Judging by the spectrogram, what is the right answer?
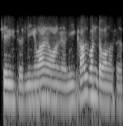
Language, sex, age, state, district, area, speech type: Tamil, male, 30-45, Tamil Nadu, Viluppuram, rural, conversation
